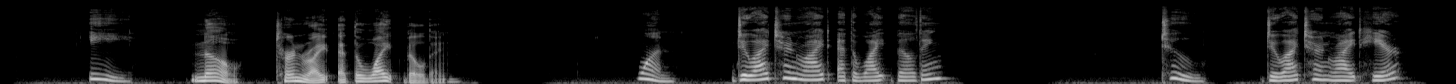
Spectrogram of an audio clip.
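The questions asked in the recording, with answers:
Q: No, turn right at the white building.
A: 2: Do I turn right here?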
